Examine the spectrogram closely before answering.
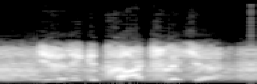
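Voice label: German left wing mood low, speech; War Thunder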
